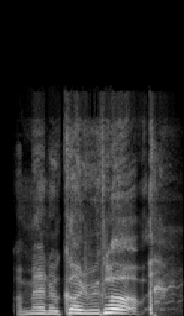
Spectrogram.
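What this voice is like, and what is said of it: Drugged, slurred Quaalude voice. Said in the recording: “doing the Quaalude voice”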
